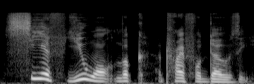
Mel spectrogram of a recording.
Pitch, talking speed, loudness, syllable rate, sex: 160 Hz, 190 wpm, -18 LUFS, 4.3 syllables/s, male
